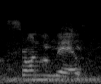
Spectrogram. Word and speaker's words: Gráinne: Is it Gráinne? Yes, Gráinne.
